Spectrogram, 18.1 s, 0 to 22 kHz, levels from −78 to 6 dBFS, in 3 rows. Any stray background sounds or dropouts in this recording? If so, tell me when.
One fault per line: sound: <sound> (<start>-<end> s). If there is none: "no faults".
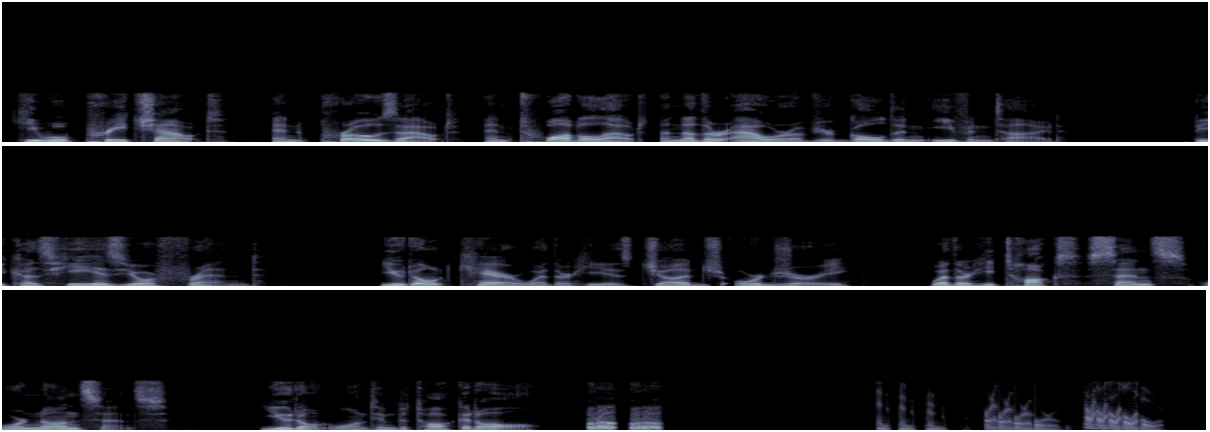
sound: laugh (15.0-15.4 s)
sound: chirp (16.4-17.9 s)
